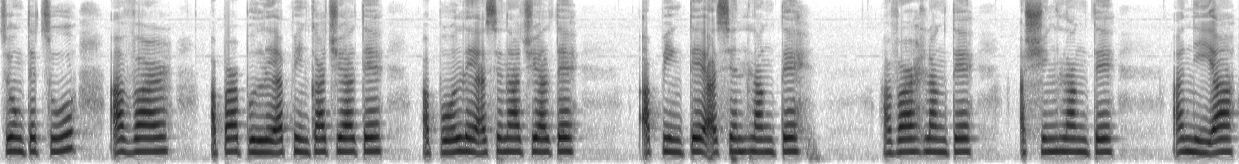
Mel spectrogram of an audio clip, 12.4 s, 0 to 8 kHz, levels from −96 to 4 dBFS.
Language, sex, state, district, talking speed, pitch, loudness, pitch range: Mizo, female, Mizoram, Aizawl, 190 wpm, 235 Hz, -14 LUFS, 230-240 Hz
